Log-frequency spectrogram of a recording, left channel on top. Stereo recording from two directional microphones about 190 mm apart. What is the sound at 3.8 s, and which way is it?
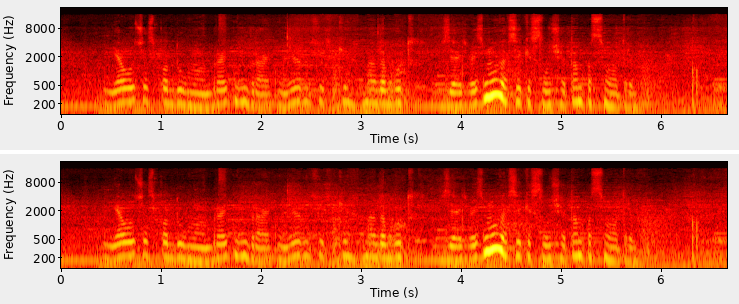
Speech, 15° left (ahead or behind).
